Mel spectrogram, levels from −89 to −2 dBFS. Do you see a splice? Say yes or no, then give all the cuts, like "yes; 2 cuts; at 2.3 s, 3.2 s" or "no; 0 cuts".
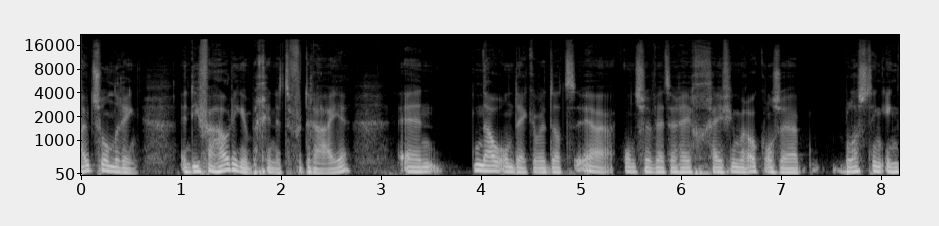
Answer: yes; 1 cut; at 5.3 s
